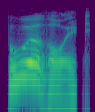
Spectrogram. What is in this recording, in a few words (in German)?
"Buawold", hianzisch Dialekt Burgenland; Buchenwald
